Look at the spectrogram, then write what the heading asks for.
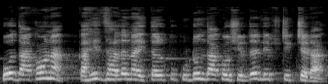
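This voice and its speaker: Narrator voicing a fiery sharp-tongued young woman. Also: mid-range voice, animated, fairly quick, lightly acted. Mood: scolding. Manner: scolding, snapping.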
